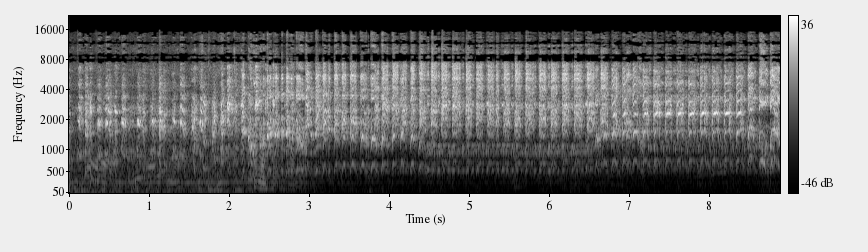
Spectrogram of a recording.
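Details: Laughing kookaburra at Higashiyama Zoo, 25 May 2011, gives a loud, raucous, rapid series of cackling notes building into a steady rolling laugh, with a low rumble and faint voices at the start.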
